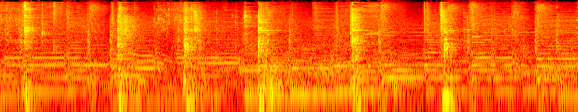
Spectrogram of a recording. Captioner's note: tap! Tap! Tap! Tap!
